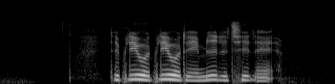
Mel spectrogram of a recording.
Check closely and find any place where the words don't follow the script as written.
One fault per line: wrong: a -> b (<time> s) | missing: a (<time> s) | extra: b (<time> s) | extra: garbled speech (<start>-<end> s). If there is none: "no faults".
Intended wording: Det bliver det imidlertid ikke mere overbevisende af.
extra: bliver (1.5 s)
missing: ikke mere overbevisende (2.6 s)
